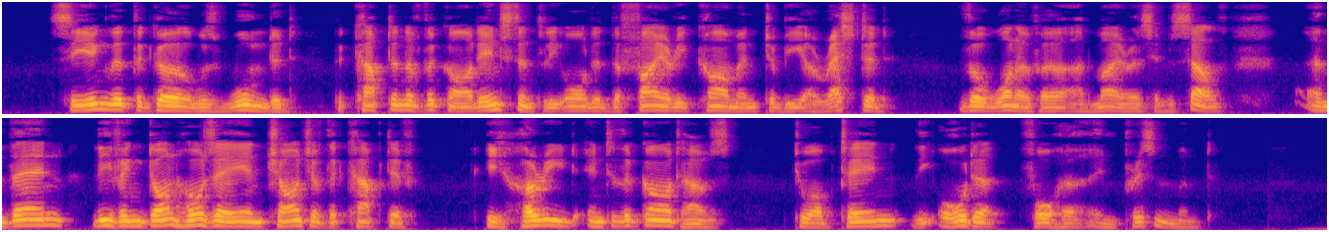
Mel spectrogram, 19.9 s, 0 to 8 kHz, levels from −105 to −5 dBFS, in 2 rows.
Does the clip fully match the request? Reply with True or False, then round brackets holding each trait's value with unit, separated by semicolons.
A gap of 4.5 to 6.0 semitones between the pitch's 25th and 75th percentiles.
True (5.0 semitones)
